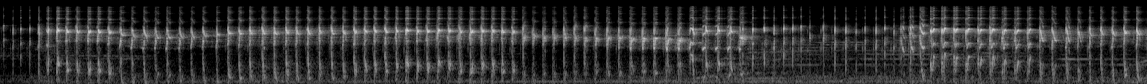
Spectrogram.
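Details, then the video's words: Lovebird giving a long 'ngetik latah ngekek panjang' chatter used as a lure to get other lovebirds singing: a dry, rapid stream of high chips, about eight per second, running unbroken for over eleven seconds with slight rises and dips in pitch. "Pancingan Love Bird Ngetik Latah Ngekek Panjang"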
